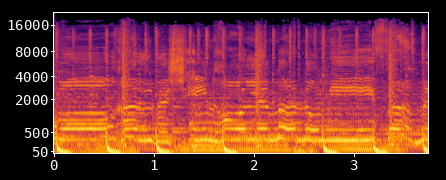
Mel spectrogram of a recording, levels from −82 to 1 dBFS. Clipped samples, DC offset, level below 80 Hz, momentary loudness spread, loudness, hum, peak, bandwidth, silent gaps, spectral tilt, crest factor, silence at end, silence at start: under 0.1%; under 0.1%; -16 dBFS; 2 LU; -9 LUFS; none; 0 dBFS; 19 kHz; none; -5 dB/octave; 8 dB; 0 s; 0 s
